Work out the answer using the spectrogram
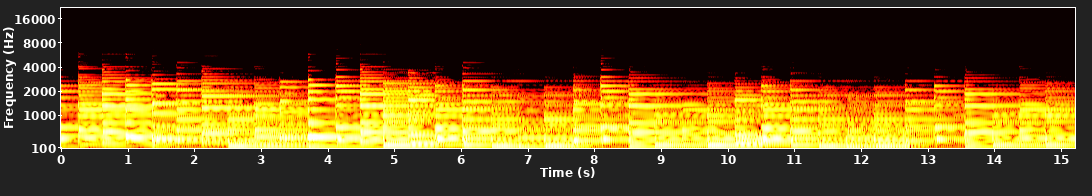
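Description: Piano music: a steady run of struck notes that ring and die away, over lower bass notes.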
